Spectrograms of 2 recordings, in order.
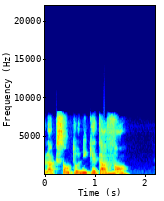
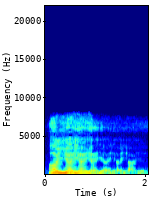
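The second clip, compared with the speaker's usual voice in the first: very soft, breath-only lament, trailing away; hushed dismay; 14 semitones lower, 8 dB quieter than usual. Real, not acted. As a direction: mutter it under your breath as a mock-worried aside. Aparté devant la difficulté de l'hébreu. (consternation chuchotée)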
